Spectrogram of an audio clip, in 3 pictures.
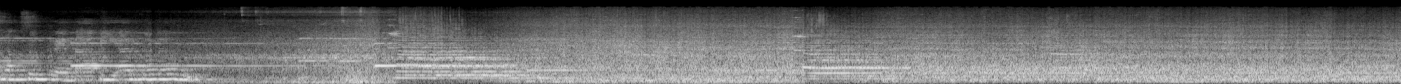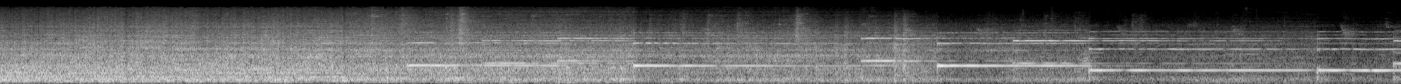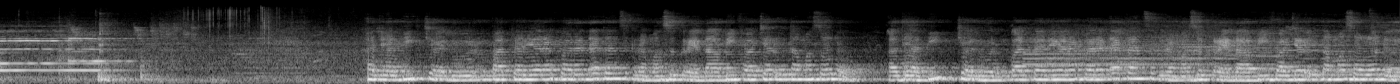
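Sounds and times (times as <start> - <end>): train coaches clickety-clack: 0.0 - 31.5
locomotive horn blasts: 3.8 - 5.8, 7.8 - 9.2, 10.5 - 11.2, 38.3 - 41.0.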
